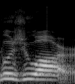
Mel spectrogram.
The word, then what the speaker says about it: bourgeois: might not have heard of it so it's pronounces booze you are right so booze sure what does booze you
